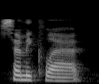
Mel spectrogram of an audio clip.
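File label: "semiclad", English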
